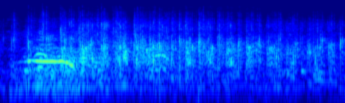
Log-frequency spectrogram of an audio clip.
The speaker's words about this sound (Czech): ne, já, já chápu, že tleská chlap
